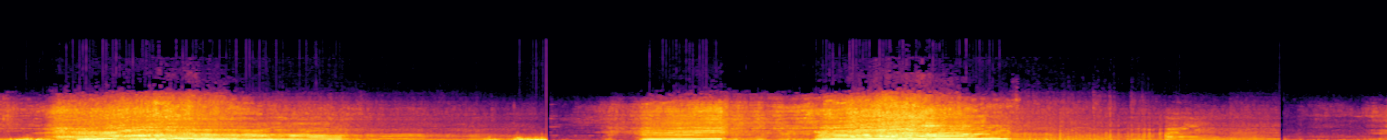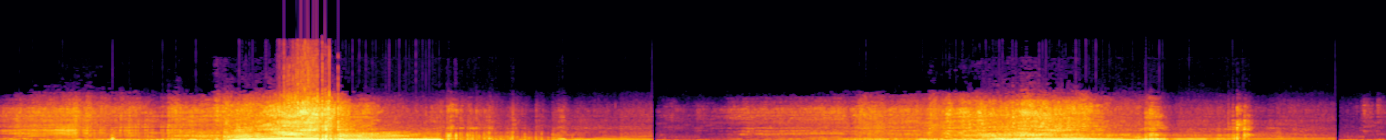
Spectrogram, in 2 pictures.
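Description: Rally cars racing past one after another, four passes, each engine revving hard with gear changes as it swells in and fades away. A sharp crack comes at the loudest point of the third pass.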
